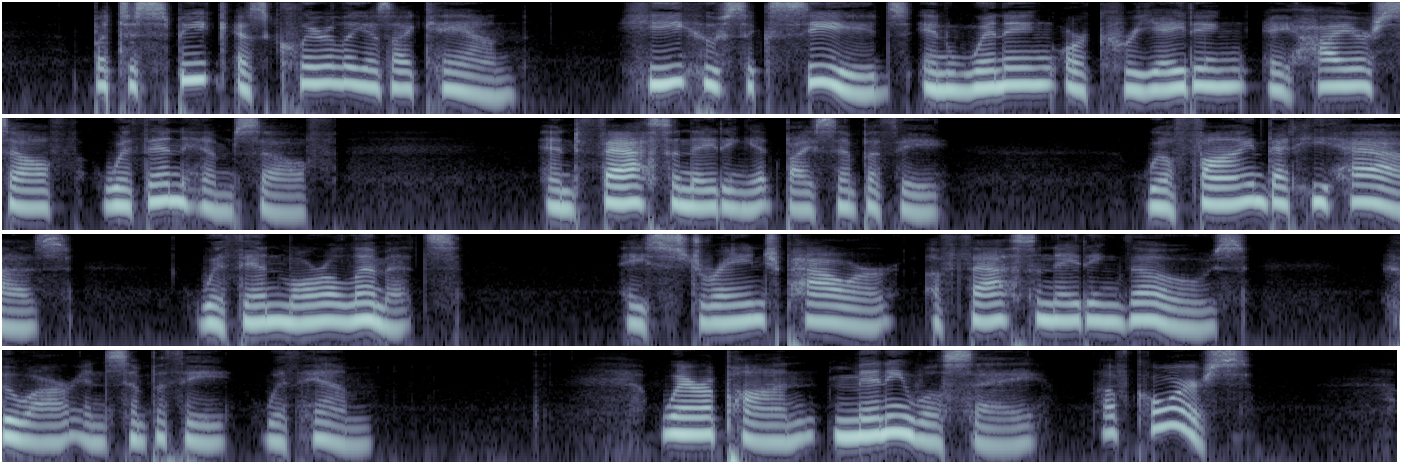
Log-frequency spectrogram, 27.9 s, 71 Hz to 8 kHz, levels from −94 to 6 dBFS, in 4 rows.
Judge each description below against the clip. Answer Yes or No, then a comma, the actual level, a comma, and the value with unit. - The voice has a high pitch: Yes, high, 205 Hz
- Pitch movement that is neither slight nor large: Yes, average, 4.1 semitones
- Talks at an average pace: No, slow, 110 wpm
